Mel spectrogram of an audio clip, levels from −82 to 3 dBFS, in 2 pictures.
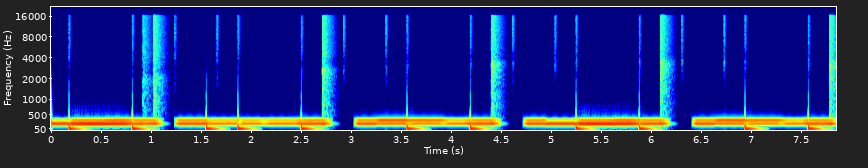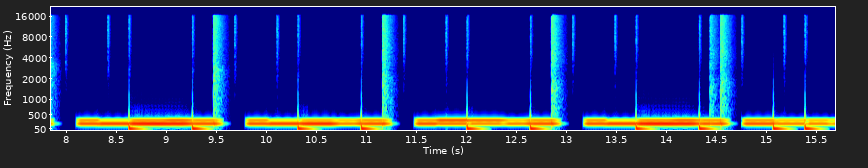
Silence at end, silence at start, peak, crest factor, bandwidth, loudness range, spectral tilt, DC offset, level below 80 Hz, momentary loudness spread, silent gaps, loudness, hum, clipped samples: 0 s; 0 s; -2 dBFS; 12 dB; 17 kHz; 2 LU; -8 dB/octave; under 0.1%; -22 dBFS; 9 LU; 2.96-3.02 s, 4.65-4.71 s, 6.34-6.40 s, 8.03-8.09 s, 9.72-9.78 s, 11.41-11.47 s, 13.10-13.16 s; -14 LUFS; none; under 0.1%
